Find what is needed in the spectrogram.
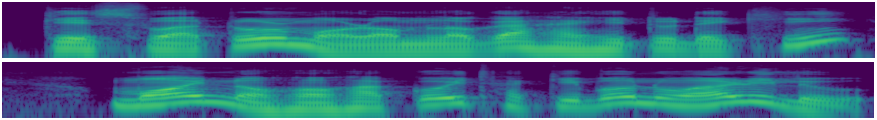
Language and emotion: Assamese, happy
